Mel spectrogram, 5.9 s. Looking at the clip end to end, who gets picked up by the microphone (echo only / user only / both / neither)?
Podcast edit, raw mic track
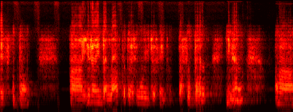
echo only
